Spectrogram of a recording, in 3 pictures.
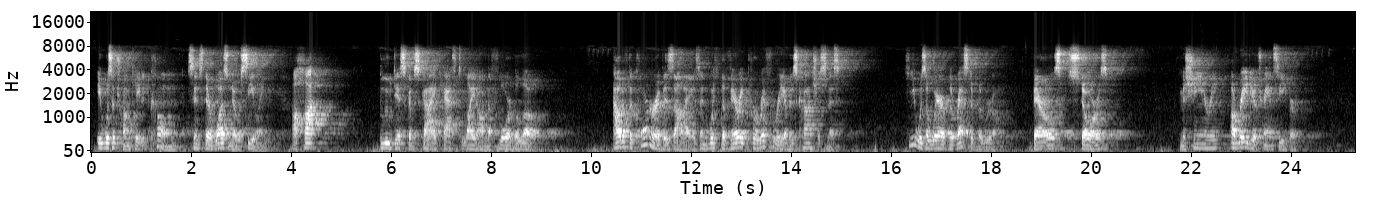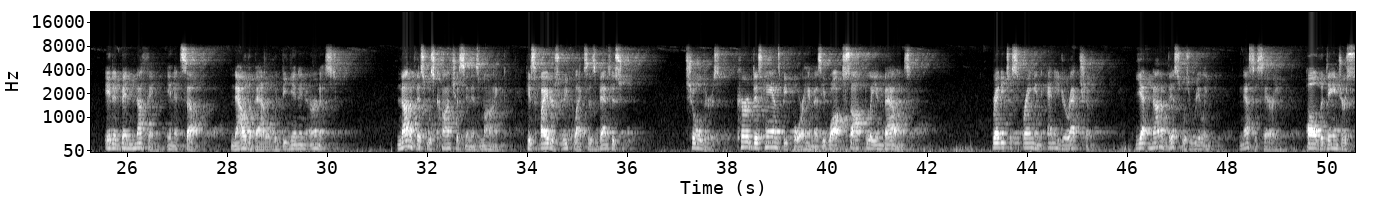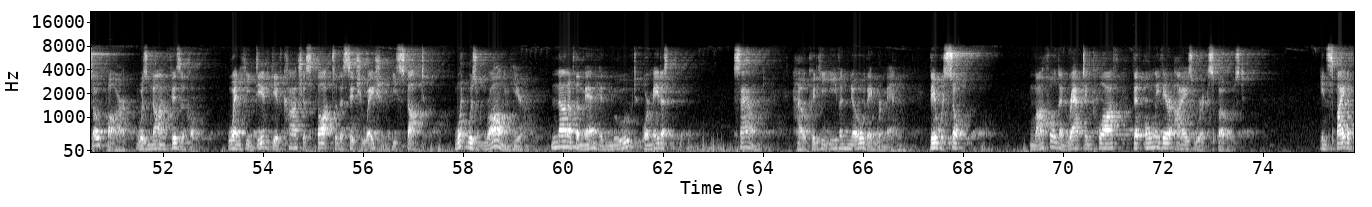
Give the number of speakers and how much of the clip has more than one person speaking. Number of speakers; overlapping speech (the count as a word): one, no overlap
